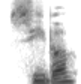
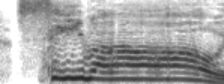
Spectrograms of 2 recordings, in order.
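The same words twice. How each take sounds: First: Said in the usual way. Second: Name bellowed much higher and louder; a booming, commanding shout of the name; screamed name. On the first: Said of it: "he just looks at me and he goes". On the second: Retold or imitated. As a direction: yell it like Morpheus calling out. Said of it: "It screams it like freaking Morpheus".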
